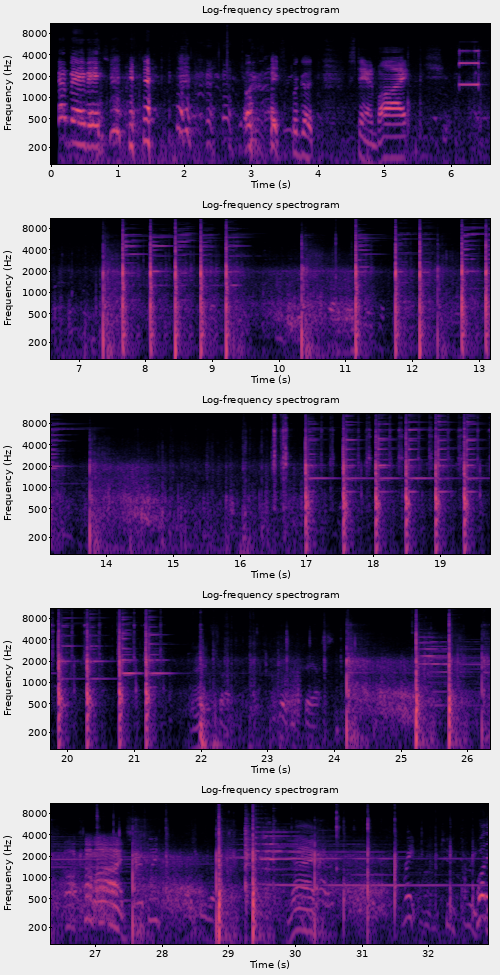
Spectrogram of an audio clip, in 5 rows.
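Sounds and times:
steel plate ringing: 7.7 - 9.7, 11.2 - 13.7, 17.0 - 21.8, 25.2 - 27.5, 29.1 - 32.9.

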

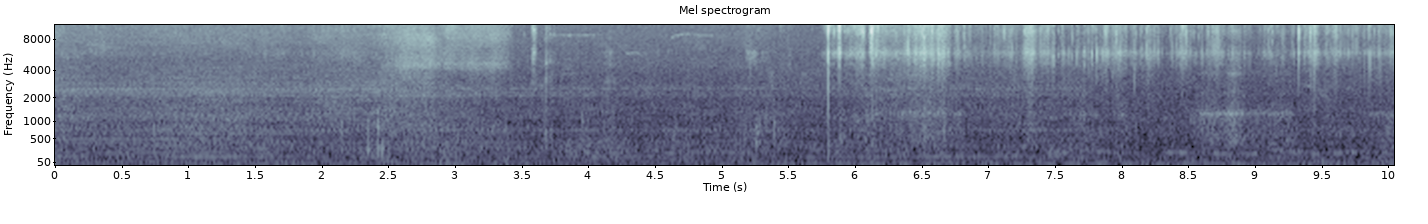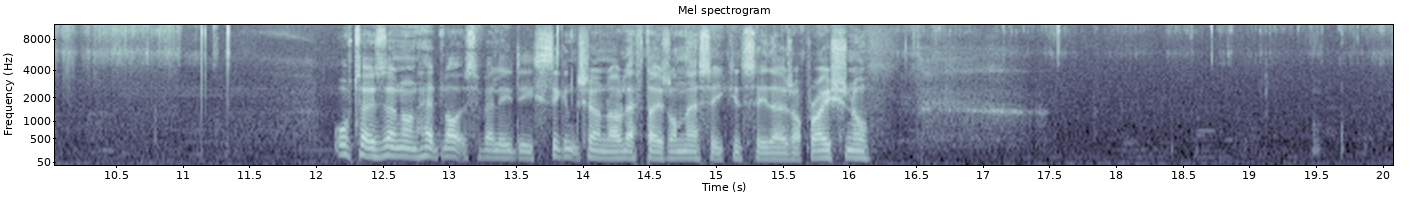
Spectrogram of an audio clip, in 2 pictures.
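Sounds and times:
faint low hum: 0.0 - 20.0
light rustling: 5.2 - 11.4
small ticks: 5.8 - 11.4.

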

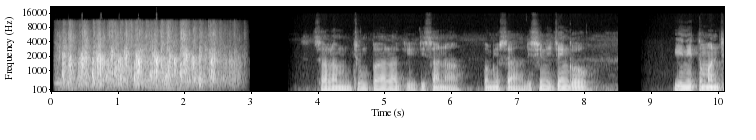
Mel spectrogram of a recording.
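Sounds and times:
applause: 0.0 - 3.0.

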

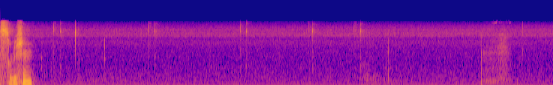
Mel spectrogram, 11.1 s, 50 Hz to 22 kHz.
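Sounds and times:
computer mouse clicks: 1.0 - 2.2, 2.9 - 3.2, 4.8 - 5.0, 6.1 - 6.4, 7.0 - 7.3.

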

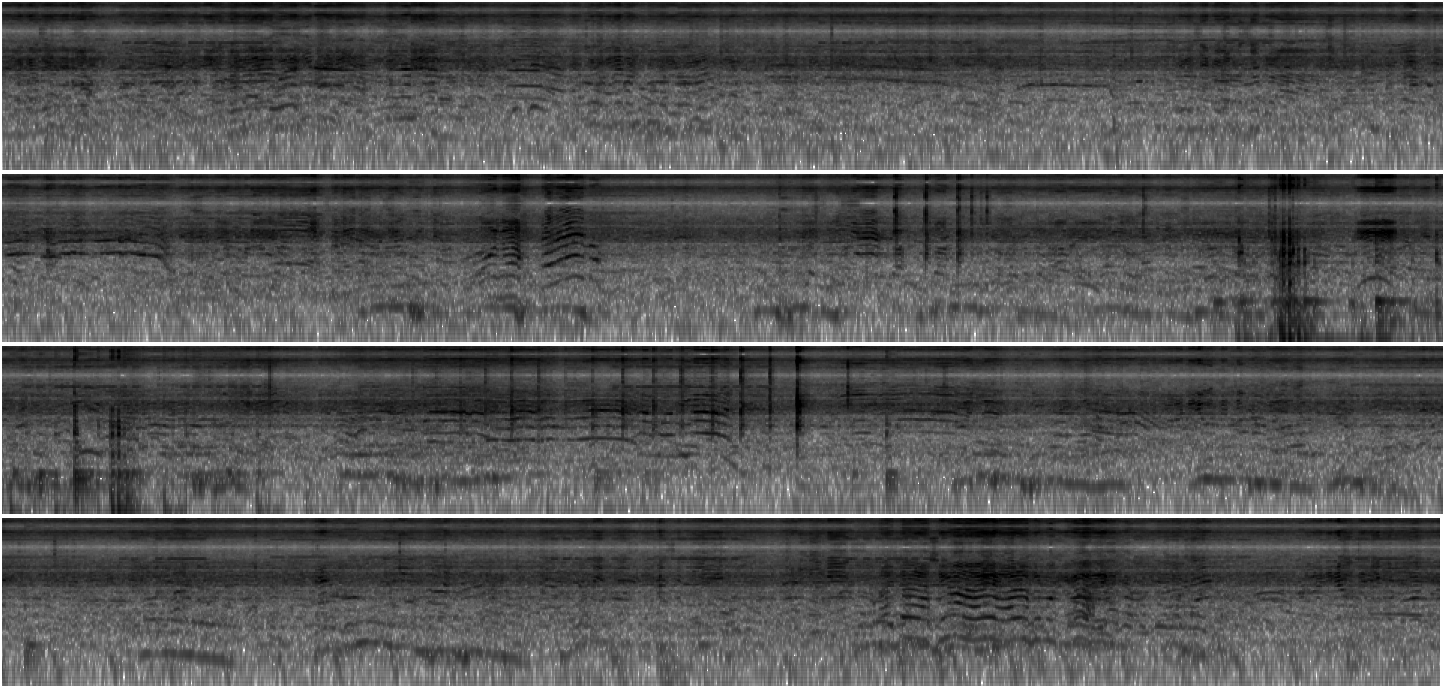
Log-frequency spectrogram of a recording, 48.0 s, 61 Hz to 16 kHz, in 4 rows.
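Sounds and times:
crowd chatter: 0.0 - 48.0.

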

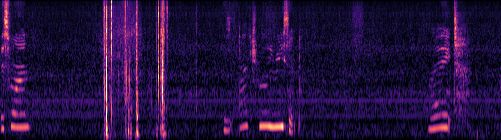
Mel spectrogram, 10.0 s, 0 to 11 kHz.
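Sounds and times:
microphone handling knocks and rubs: 2.1 - 3.4.

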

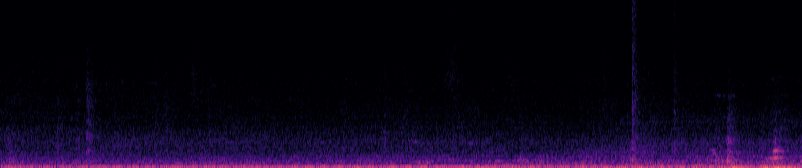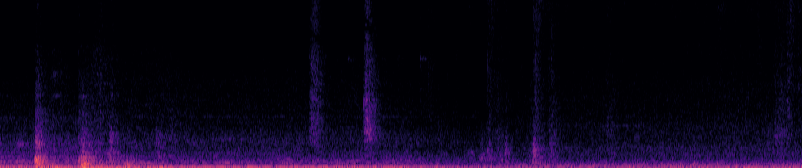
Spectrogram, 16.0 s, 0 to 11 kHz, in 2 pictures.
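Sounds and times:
train rumbling along track: 0.0 - 16.0.

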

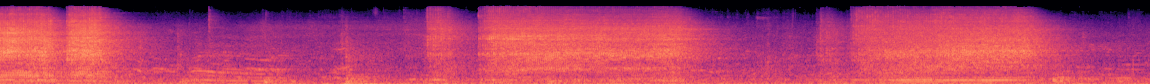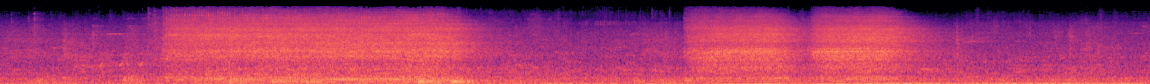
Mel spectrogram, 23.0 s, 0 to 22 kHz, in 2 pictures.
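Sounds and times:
harsh hissing machine noise: 0.0 - 1.3, 4.2 - 7.2, 8.5 - 10.6, 13.1 - 16.4, 18.3 - 20.8
passers-by talking faintly: 0.0 - 23.0.

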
